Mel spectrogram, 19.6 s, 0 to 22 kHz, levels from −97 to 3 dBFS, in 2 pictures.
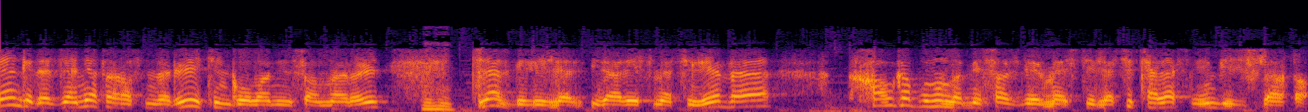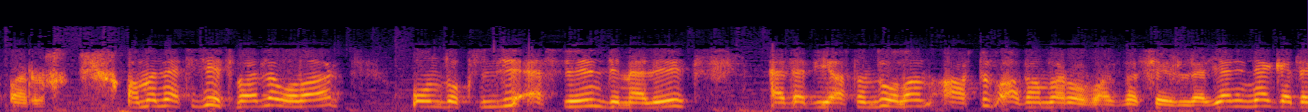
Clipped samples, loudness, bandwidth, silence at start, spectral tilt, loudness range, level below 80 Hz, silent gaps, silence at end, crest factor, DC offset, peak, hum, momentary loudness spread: under 0.1%; -18 LUFS; 4.9 kHz; 0 s; -8.5 dB/octave; 1 LU; -52 dBFS; none; 0 s; 16 dB; under 0.1%; -2 dBFS; none; 5 LU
